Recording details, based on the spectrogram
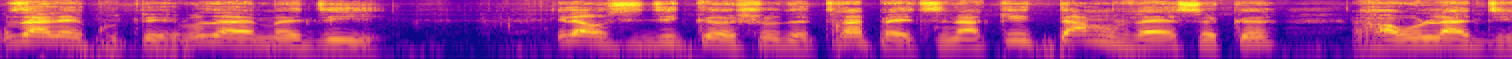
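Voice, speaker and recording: Animated man with a fairly high pitch, very wide pitch swings and a moderate pace. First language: not French (African native language) (speaking French). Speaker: YouTube commentator. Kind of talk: casual commentary.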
